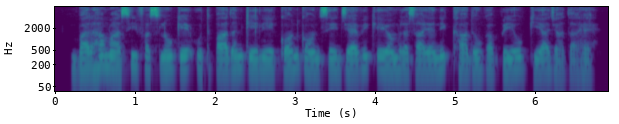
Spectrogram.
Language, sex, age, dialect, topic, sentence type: Hindi, male, 51-55, Garhwali, agriculture, question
